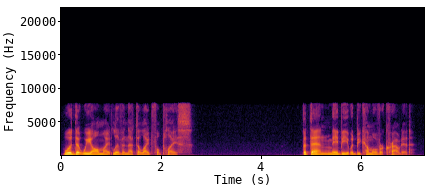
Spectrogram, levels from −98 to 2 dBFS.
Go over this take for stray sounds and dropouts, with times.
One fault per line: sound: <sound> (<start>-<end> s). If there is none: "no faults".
no faults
